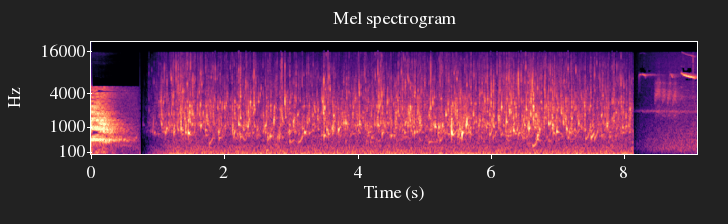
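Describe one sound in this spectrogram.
Water bubbles and hisses underwater.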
